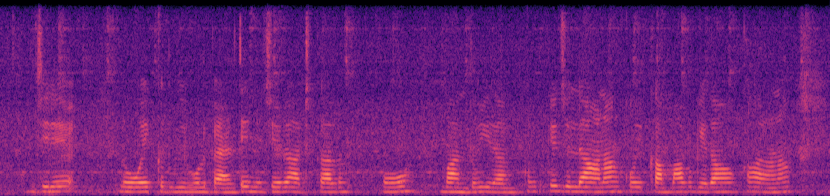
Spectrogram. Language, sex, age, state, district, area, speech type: Dogri, female, 30-45, Jammu and Kashmir, Samba, rural, spontaneous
